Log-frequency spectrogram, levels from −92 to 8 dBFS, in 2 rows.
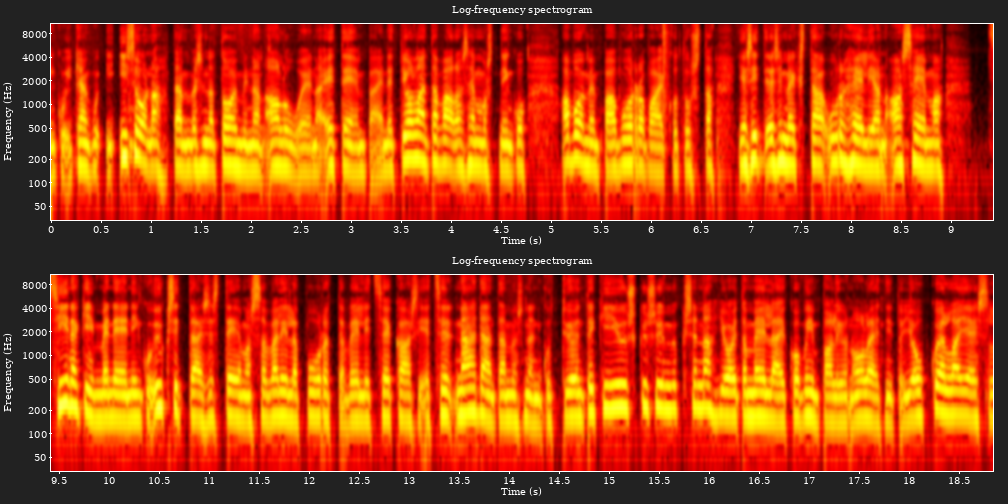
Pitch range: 150-175 Hz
